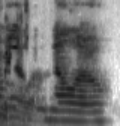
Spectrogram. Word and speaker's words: Manganiello: type is Lorry, forgive me, I'm going to mispronounce his name, Joe Manganiello? Joe Manganiello.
